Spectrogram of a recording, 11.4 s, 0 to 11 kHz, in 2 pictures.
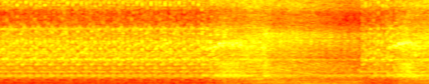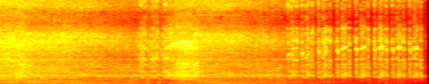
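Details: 1996 Ford F250 7.3 diesel: revs up and falls back several times, then settles into an uneven, stumbling rough idle on deceleration.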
